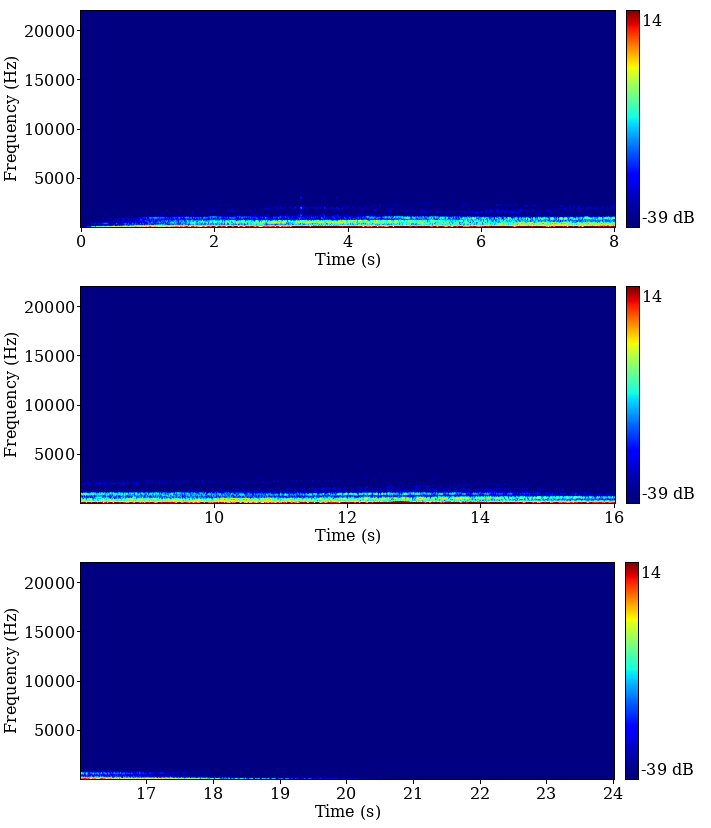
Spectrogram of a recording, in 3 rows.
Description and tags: deep china pad 01
re-edit of this sound::
ran it through fl studio. pitched it down 2 octaves, oviously faded the in and out, put a phaser & flanger on it, filtered it, and 2 delays at different times.
alien, dark, deep, evil, horror, sci-fi, sinister, space, spooky, suspense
